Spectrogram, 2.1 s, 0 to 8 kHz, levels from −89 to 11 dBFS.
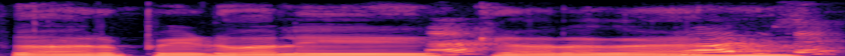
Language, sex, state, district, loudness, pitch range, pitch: Hindi, male, Chhattisgarh, Raipur, -13 LUFS, 115-125 Hz, 120 Hz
